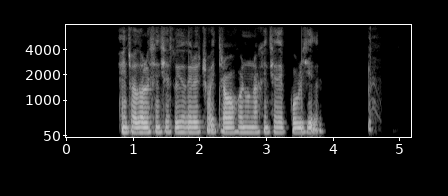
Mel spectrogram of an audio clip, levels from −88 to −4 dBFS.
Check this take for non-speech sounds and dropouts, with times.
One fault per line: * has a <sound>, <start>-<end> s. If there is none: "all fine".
* has a cough, 4.5-4.8 s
